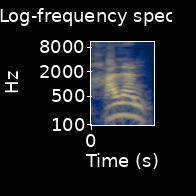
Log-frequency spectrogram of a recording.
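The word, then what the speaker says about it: Haaland: que ahora se dice así. Holland eh, es Holland.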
